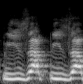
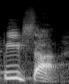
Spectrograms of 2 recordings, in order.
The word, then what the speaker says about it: pizza: तो पिज्जा मतलब ये जो टी है ये बहुत साइलेंट सा है, बहुत मामूली सा, चुन्ना पुन्ना सा है भाई, इतना सा पढ़ते हैं इसे पिज्जा।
